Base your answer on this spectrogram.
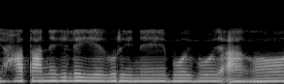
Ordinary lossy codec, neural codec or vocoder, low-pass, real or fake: none; none; 7.2 kHz; real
